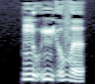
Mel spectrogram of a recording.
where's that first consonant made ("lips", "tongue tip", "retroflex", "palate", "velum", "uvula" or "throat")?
tongue tip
